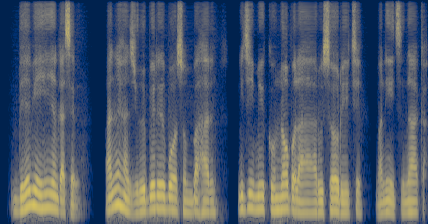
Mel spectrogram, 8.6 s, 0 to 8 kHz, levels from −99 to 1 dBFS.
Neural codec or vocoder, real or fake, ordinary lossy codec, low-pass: codec, 16 kHz, about 1 kbps, DyCAST, with the encoder's durations; fake; none; none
